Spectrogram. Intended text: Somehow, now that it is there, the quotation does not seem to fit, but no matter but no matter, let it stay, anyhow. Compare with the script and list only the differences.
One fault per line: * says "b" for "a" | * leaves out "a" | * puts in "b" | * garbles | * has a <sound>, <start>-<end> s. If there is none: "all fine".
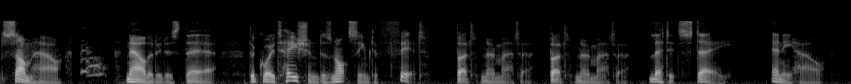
* has a bark, 0.8-1.1 s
